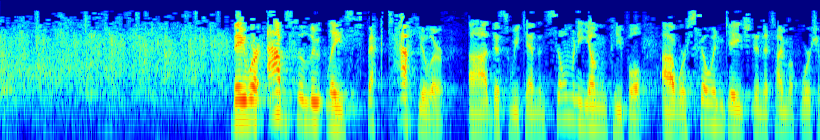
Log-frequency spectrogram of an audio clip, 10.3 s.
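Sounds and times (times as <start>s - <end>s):
audience applause: 0.0s - 3.2s
speech: 2.9s - 10.2s.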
